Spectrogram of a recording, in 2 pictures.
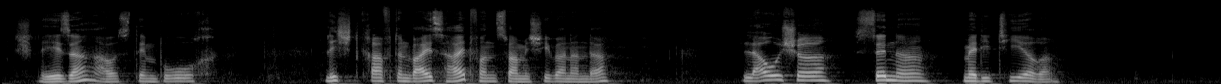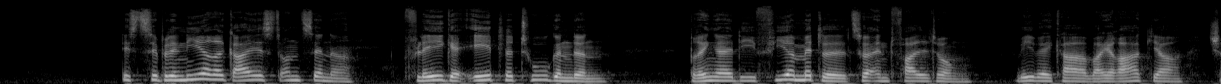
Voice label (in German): Lesung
